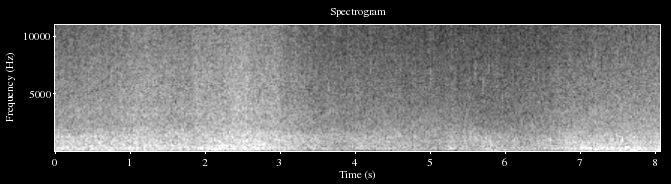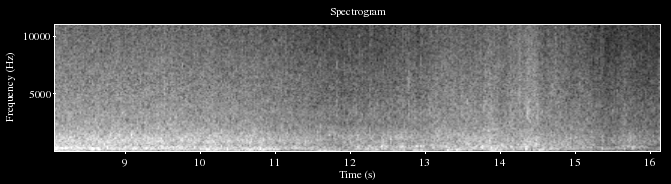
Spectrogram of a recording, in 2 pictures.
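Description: Water rushes and churns loudly through a narrow rocky channel.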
